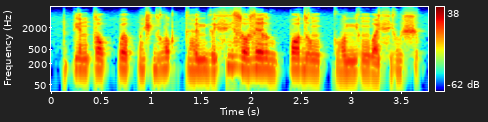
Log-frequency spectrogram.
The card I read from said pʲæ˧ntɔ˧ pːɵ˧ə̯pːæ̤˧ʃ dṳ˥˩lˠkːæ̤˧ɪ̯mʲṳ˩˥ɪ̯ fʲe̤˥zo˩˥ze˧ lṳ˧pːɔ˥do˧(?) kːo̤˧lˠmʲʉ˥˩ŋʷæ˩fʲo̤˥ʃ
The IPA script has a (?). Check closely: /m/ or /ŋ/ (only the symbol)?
ŋ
